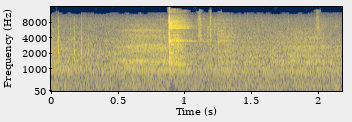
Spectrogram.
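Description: A single sharp, light clink a little under a second in, over steady outdoor background noise.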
